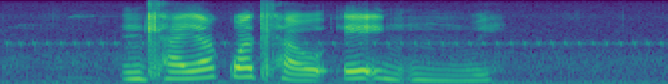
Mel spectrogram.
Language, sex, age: Tswana, female, 21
